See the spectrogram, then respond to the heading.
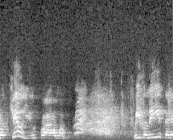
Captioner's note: audience applauding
